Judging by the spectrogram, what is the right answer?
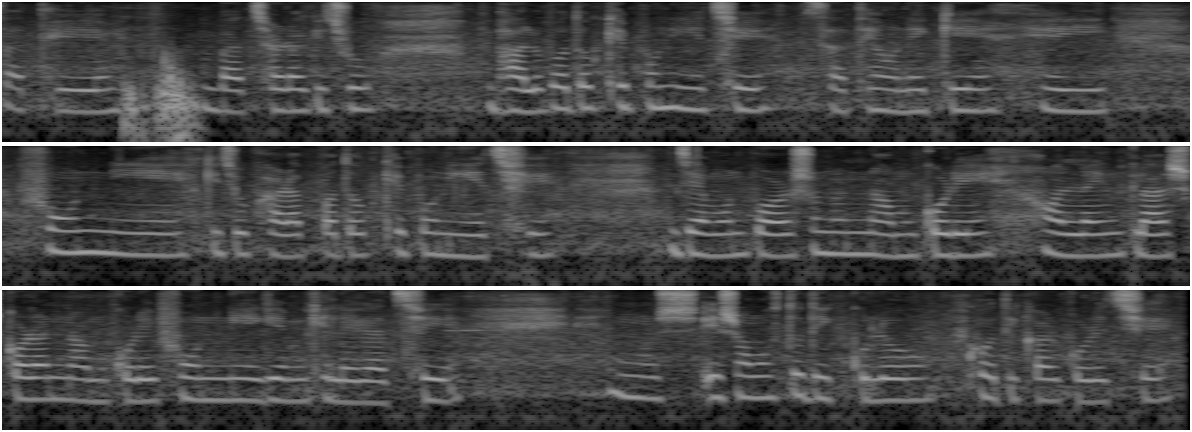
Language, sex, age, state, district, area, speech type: Bengali, female, 18-30, West Bengal, Hooghly, urban, spontaneous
